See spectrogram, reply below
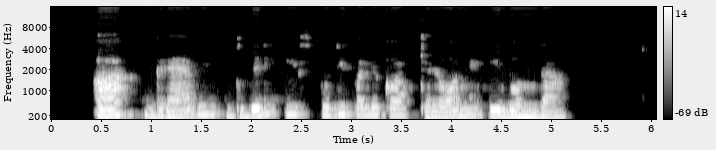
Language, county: Lithuanian, Kaunas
